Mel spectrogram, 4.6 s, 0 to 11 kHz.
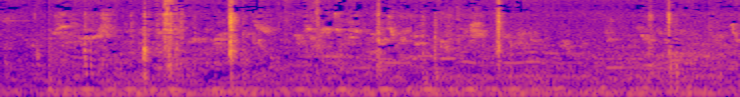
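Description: Plastic ink dampers being pressed and snapped onto the print head of an Epson L3116 ink-tank printer: a few light plastic clicks and handling noises, the sharpest about a second in and again around three seconds in.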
